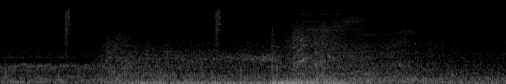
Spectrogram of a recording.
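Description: A magical portal swirls open with a deep whooshing hum.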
